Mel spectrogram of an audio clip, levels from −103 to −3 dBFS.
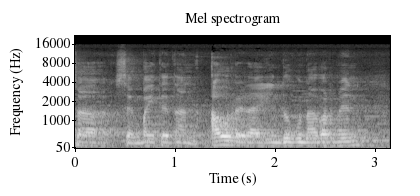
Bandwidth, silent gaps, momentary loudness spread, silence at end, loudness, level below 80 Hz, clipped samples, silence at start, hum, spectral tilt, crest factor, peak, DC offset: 13 kHz; none; 8 LU; 0 s; -22 LUFS; -50 dBFS; under 0.1%; 0 s; none; -6 dB/octave; 18 dB; -4 dBFS; under 0.1%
